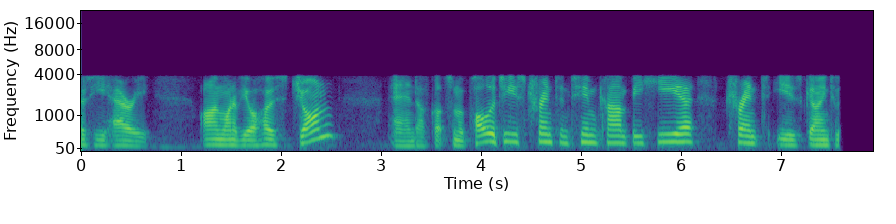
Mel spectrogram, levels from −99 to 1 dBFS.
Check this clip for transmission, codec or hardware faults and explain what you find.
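Three faults turn up in the speech: mobile-codec coding throughout, a brief clip on a peak, and an abrupt cut-off at the end.

AMR narrowband mobile codec, throughout: the speech is squeezed through a low-bit vocal-tract model, so it sounds plainly buzzy and synthetic, fitting a rate near 10 kbps, with nothing above 3.8 kHz.

Hard clipping, at 7.31 s: a peak overdriven by about 2 dB gets its top sliced flat, adding upper harmonics heard as a short crackle.

Cut-off end, at 7.57 s: the final buffers never reached playback, so the sound stops mid-sound, dropping straight to digital silence without any natural decay.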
